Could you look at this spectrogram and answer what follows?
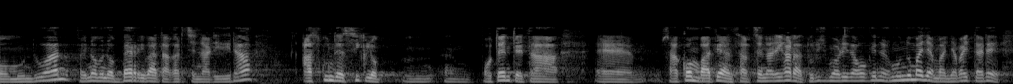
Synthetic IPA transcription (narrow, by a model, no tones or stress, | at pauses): mund̪uanfe̞no̞me̞no̞be̞riβ̞at̪aɣ̞e̞ɾt͡se̞naɾið̞iɾaː | skund̪e̞siklo̞ | po̞t̪e̞nt̪e̞ːt̪a | sako̞mbat̪e̞ansaɾt͡se̞naɾiɣ̞aɾat̪uɾizmo̞ːɾiðaɣ̞o̞kiene̞zmund̪umaʎambaɲaβajt̪aeɾe̞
